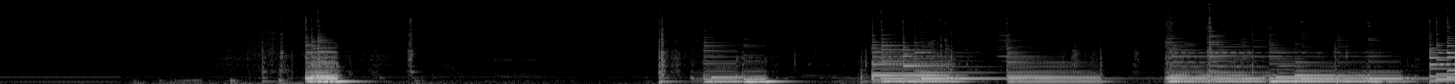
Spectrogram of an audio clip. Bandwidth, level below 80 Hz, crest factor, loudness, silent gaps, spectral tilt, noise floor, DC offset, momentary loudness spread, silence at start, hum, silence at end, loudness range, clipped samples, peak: 9.4 kHz; -54 dBFS; 20 dB; -28 LUFS; none; -9 dB/octave; -68 dBFS; under 0.1%; 22 LU; 2.3 s; none; 0 s; 8 LU; under 0.1%; -10 dBFS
